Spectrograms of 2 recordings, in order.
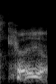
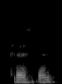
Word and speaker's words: Kirsten: It's Kirsten, so I feel like that's Kirsten, not Kristen. Have I been saying it wrong this whole time? I feel like if it was Kristen, it would be Kri, not Kir.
